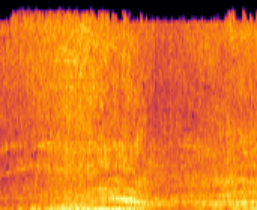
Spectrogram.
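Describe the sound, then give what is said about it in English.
Drone motors spin up for takeoff with a buzzing, multi-tone whine that climbs in pitch, dips slightly and then holds at a steady level. “So machine's armed up, the motors are spinning. We're just going to take off now, so a bit of throttle.”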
